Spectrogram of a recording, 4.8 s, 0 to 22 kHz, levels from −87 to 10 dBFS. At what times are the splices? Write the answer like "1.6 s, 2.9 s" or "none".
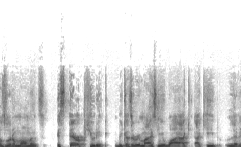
0.9 s, 2.2 s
